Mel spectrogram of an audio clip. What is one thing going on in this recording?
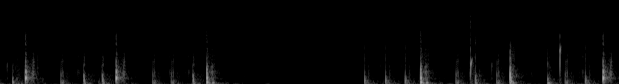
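Gravelly blocks crunch in quick, repeated bursts as they are dug away.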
